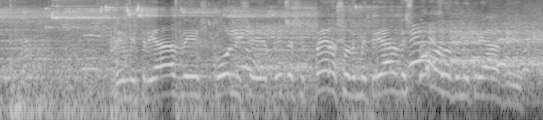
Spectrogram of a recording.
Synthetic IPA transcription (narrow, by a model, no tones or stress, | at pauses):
ðimit̪ɾiɐðisko̞liseie̞piθesipe̞ɾɐsoðimit̪ɾiɐðist̪o̞vɐloðimit̪ɾiɐði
